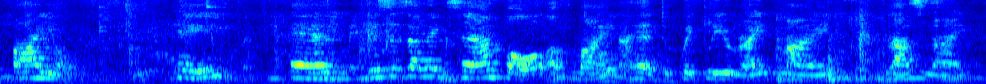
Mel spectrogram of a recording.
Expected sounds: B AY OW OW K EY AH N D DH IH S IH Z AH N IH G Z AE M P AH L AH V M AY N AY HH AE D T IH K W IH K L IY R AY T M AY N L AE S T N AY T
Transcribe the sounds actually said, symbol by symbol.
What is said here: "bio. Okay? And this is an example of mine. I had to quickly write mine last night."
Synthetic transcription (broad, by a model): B AY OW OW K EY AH N DH IH S IH Z AH N IH G Z AE M P AH L AH V M AY N AY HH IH D T IH K W IH K L IY R AY T M AY N L AE S T N AY T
